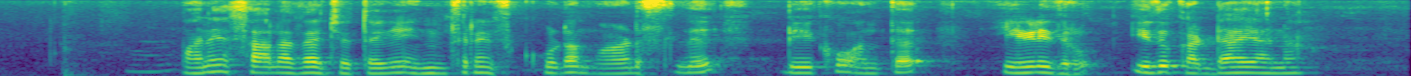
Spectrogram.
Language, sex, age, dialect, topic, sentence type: Kannada, male, 18-24, Central, banking, question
